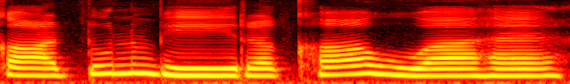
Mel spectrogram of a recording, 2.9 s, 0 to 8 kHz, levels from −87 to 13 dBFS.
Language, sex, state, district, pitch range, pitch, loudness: Hindi, female, Jharkhand, Ranchi, 210-240 Hz, 215 Hz, -11 LUFS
